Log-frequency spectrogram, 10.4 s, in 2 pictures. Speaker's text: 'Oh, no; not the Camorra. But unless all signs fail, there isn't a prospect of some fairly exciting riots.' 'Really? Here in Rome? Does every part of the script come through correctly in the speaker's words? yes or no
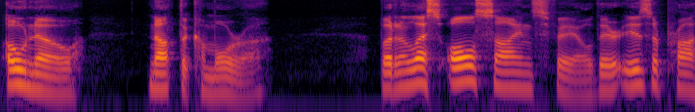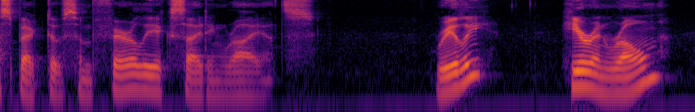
no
